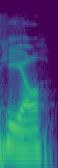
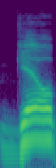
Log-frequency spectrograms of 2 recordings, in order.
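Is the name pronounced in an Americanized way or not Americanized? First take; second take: not Americanized; Americanized. First: The name is said in a non-Americanized way. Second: The name is said in an Americanized way. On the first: The speaker calls it right. "I'm going with Gil" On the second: The speaker calls it wrong. "that sounds like an American trying to pronounce the name"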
